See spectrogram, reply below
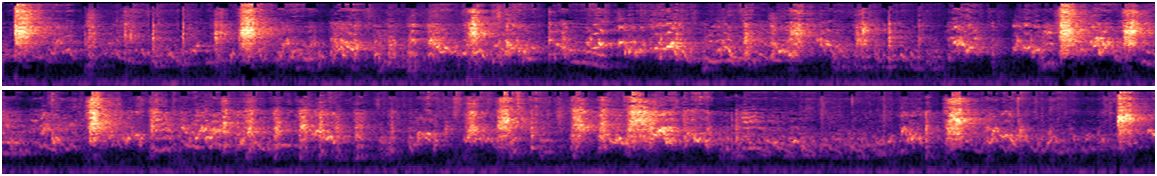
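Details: Budgies chatter while playing, a busy continuous stream of scratchy squawks and clicks with frequent sharp accents, steady over several seconds.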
